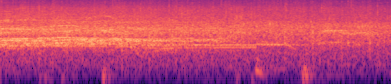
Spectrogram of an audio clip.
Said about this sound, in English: Give us your most exuberant, your loudest, your warmest applause for Hari Kondabolu.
